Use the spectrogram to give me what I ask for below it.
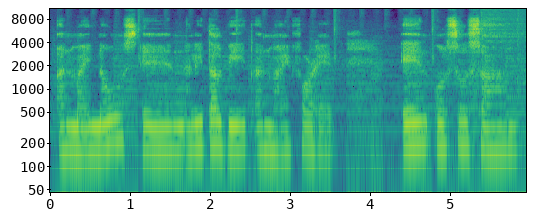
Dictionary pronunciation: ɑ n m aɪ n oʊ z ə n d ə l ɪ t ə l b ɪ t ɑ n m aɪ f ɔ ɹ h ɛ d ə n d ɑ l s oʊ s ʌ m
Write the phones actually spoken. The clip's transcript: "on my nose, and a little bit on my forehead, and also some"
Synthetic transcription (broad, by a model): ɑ n m aɪ n oʊ s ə n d ə l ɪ t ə l b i t ɑ n m aɪ f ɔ ɹ h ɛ d ə n d ɑ l s oʊ s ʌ m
